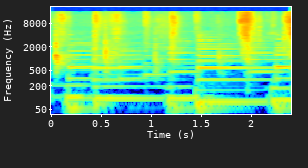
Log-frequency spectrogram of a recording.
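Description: Chef's knife chopping onion on a wooden cutting board: several sharp knife strikes on the wood, over background music with a steady bass line.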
